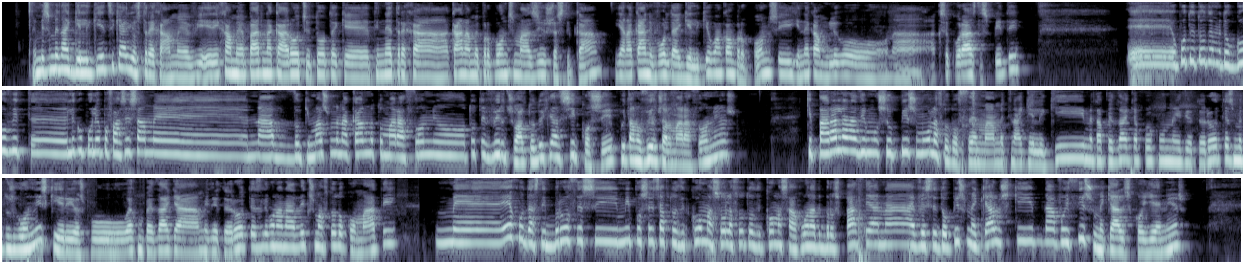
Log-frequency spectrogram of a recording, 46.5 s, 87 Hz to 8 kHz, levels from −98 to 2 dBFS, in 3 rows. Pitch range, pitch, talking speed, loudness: 160-250 Hz, 200 Hz, 155 wpm, -21 LUFS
